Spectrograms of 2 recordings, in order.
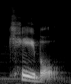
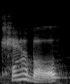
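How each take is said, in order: First: The B starts the second syllable: ca-ble. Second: The B closes the first syllable: cab-le. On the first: The speaker calls it right. "instead of" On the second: The speaker calls it wrong. "so that you don't end up pronouncing it"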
